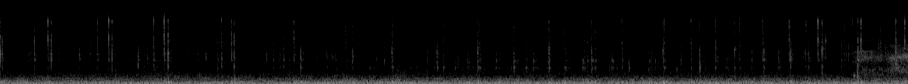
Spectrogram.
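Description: Fingertips tap the body of a clear plastic bottle whose lower half is filled with purple liquid, making a quick run of short, crisp clicks at varying speeds. The taps sit over a steady, heavy low rumble, and a brief hiss rises near the end.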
